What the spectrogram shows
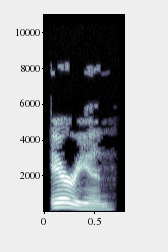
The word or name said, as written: arien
